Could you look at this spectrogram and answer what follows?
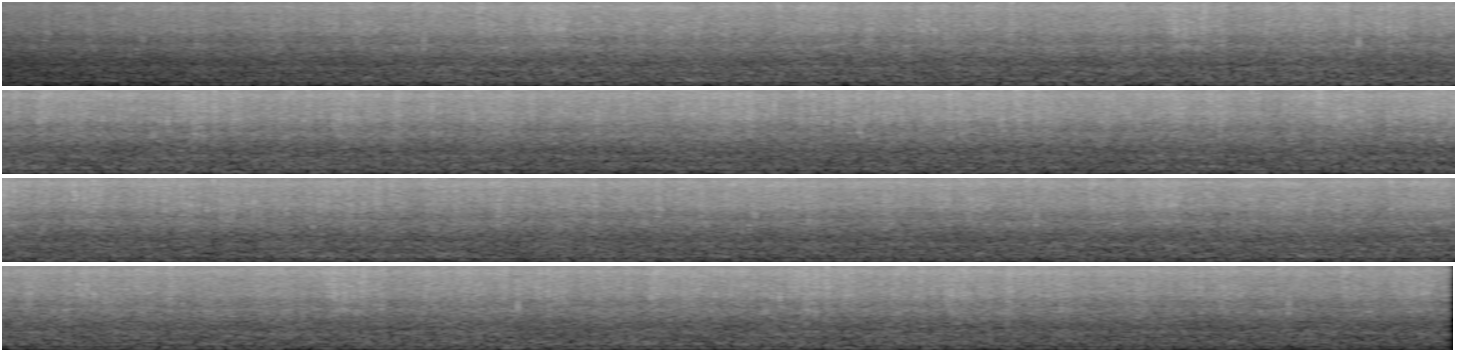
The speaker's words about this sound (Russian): В окнах зажглись огни, поднялся ветер, пошел дождь, наступила сырая холодная ночь.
